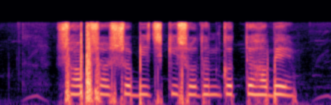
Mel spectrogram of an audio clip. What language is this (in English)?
Bangla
